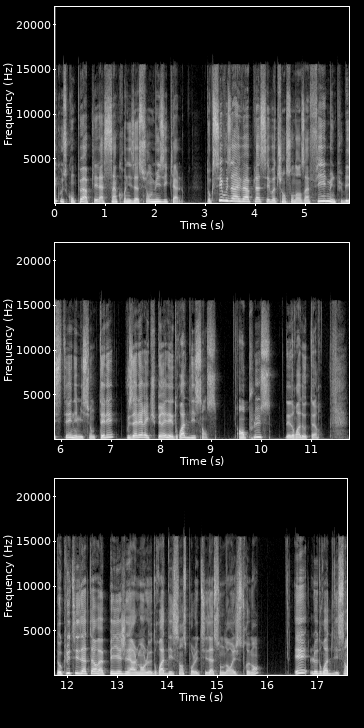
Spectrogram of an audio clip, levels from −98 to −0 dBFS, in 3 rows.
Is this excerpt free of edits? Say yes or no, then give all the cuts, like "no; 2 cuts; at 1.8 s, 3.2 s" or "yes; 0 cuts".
yes; 0 cuts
